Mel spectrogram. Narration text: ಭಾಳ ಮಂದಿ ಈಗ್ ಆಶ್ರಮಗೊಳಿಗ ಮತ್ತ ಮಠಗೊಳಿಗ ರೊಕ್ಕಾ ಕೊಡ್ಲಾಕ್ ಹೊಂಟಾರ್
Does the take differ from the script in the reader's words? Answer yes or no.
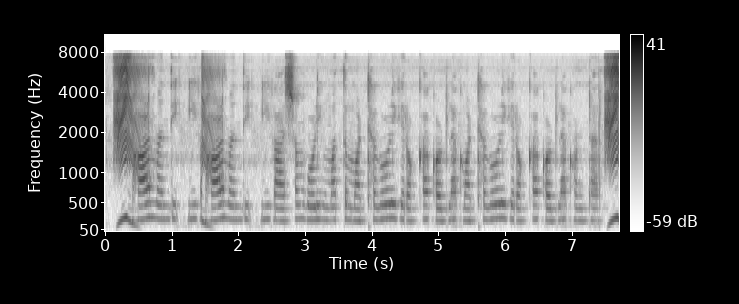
yes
